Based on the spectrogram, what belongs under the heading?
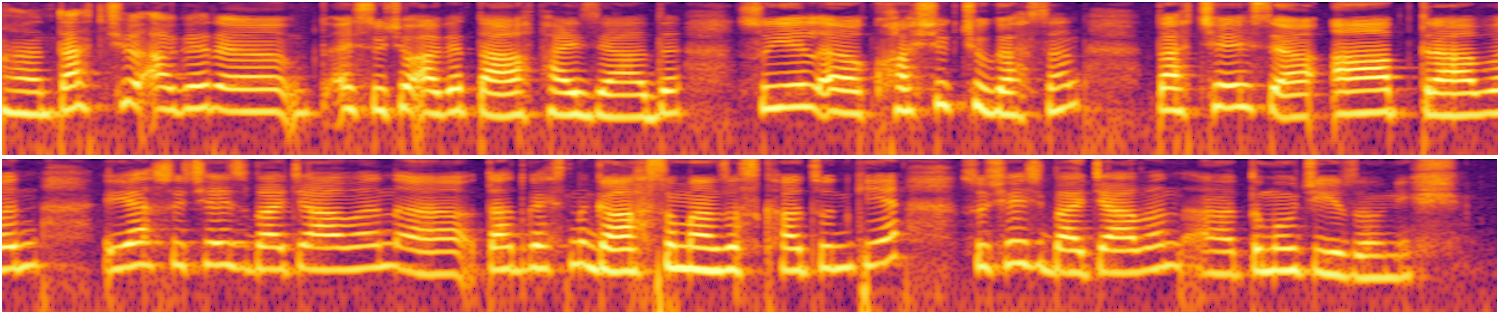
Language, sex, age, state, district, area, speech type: Kashmiri, female, 30-45, Jammu and Kashmir, Shopian, rural, spontaneous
